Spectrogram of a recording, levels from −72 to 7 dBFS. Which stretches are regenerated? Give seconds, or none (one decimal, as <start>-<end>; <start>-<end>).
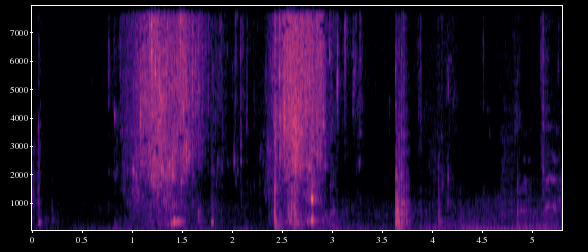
none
